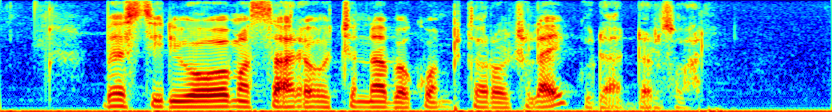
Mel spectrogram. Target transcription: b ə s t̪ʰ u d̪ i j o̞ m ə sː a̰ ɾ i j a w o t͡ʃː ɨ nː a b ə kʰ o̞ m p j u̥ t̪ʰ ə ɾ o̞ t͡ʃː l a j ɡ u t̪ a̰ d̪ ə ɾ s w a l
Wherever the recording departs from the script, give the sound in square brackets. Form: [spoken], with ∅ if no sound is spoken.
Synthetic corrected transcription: b ə s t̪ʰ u d̪ i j o̞ m ə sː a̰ ɾ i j a w o t͡ʃː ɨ nː a b ə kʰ o̞ m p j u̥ t̪ʰ ə ɾ o̞ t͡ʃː l a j ɡ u [d̪] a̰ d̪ ə ɾ s w a l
